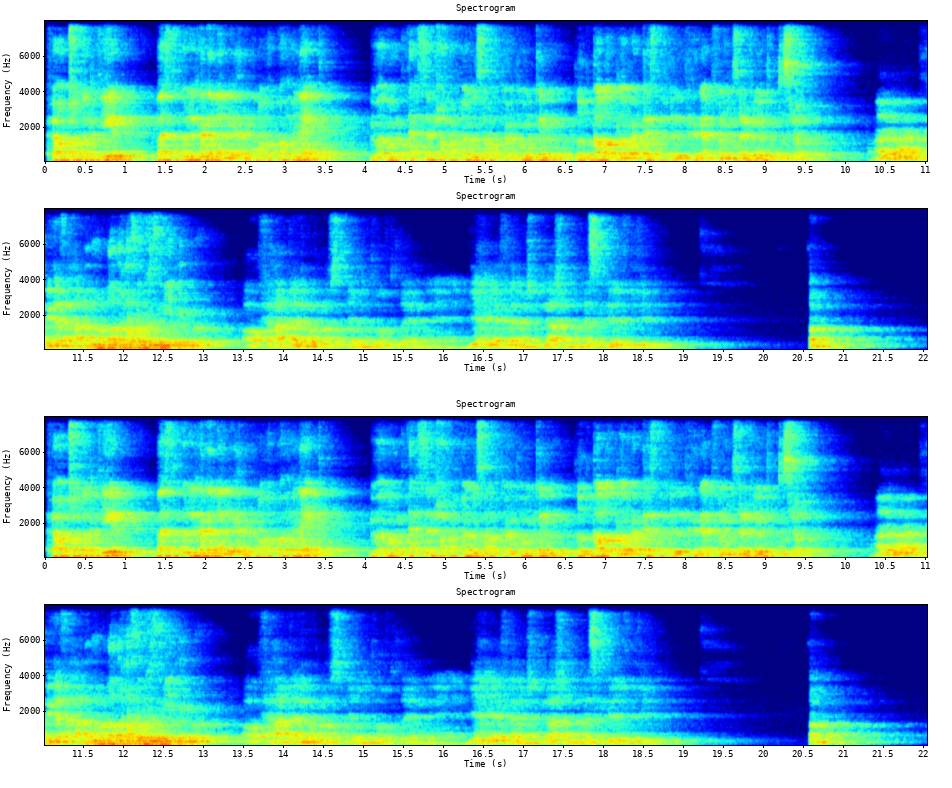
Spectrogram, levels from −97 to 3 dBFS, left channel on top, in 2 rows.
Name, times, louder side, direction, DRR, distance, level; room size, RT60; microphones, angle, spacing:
voice 1, 0.0-1.0 1.4-3.4 4.0-9.6 11.6-13.0, equal, 5° left, -7 dB, 0.6 m, -22 dB
voice 2, 10.3-12.2 13.5-18.7 20.6-20.7, left 1 dB, 20° left, -11 dB, 0.9 m, -26 dB
4.7 x 3.4 x 2.3 m, 2.3 s
head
